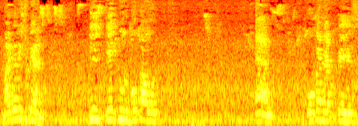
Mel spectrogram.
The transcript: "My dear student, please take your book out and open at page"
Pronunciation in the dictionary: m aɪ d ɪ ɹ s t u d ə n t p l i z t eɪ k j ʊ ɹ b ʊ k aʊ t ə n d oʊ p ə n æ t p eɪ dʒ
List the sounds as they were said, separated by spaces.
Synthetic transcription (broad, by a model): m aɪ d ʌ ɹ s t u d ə n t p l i t eɪ k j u ɹ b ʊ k aʊ t ə n d oʊ p ə n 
